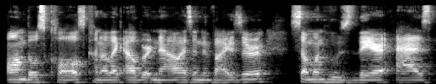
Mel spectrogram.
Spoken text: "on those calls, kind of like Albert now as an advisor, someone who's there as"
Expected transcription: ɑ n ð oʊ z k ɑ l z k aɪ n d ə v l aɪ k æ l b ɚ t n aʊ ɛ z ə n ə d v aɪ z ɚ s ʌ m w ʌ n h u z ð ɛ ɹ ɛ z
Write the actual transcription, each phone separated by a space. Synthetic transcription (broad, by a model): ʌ n ð oʊ z k ɑ l z k aɪ n d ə l aɪ k æ l b ɚ t n aʊ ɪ z ə n ə d v aɪ z ɚ s ʌ m w ʌ n h u z ð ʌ ɹ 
